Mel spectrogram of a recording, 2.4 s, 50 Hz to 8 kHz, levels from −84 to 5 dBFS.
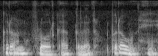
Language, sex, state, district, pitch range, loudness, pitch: Hindi, male, Himachal Pradesh, Shimla, 120-150 Hz, -14 LUFS, 135 Hz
